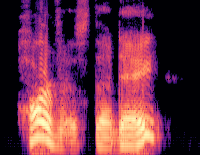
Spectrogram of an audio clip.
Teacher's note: stressed unstressed unstressed stress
